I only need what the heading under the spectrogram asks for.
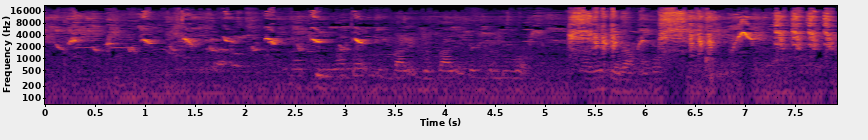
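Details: Long-tailed shrike in a cage, still singing while the cage is flipped around, gives a series of short, high, slurred chirps at an uneven pace, then harsh, loud rattling bursts break in near the end among further sharp notes.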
